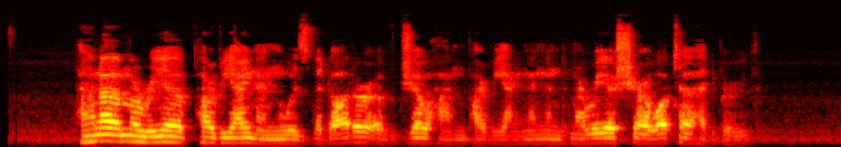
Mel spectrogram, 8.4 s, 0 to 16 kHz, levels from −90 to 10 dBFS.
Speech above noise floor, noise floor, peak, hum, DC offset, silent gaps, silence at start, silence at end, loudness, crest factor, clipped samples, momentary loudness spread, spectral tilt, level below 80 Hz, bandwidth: 37 dB; -60 dBFS; -2 dBFS; none; under 0.1%; none; 0.75 s; 1 s; -22 LUFS; 22 dB; under 0.1%; 18 LU; -5 dB/octave; -78 dBFS; 9.4 kHz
